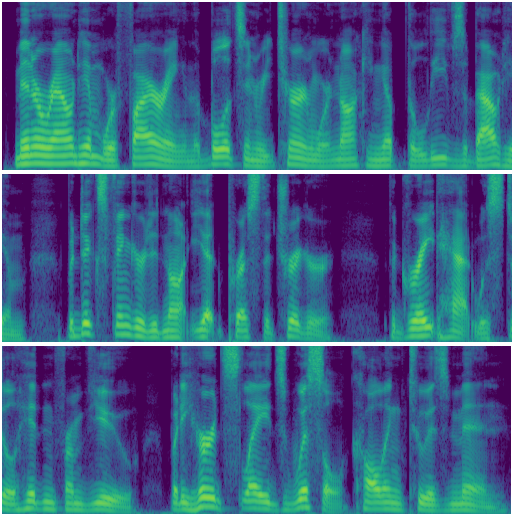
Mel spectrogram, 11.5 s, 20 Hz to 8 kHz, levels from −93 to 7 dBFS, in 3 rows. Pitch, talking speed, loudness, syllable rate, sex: 110 Hz, 225 wpm, -19 LUFS, 5.6 syllables/s, male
